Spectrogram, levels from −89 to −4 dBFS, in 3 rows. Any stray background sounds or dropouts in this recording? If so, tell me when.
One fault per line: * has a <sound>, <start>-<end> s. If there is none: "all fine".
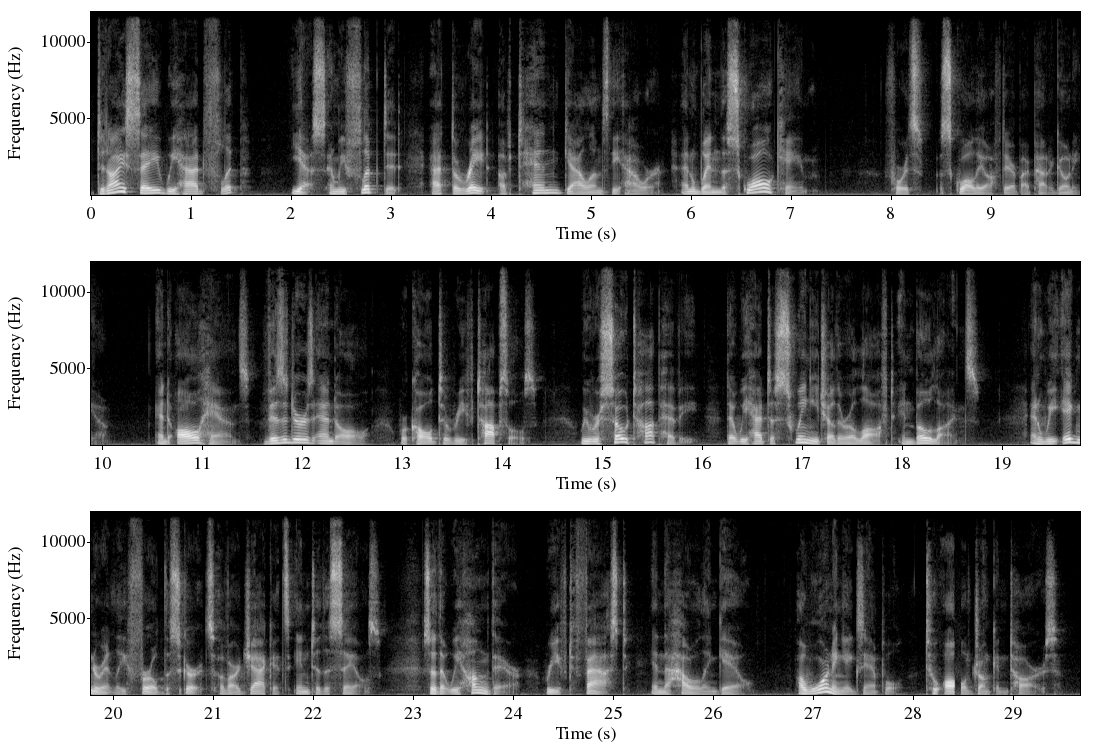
* has a dropout, 28.4-28.5 s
